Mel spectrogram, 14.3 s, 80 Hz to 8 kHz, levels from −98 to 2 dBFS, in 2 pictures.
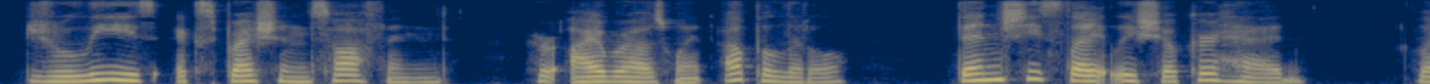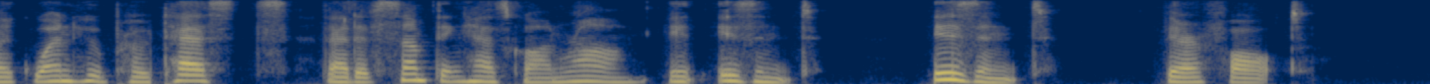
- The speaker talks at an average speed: No, slow, 125 wpm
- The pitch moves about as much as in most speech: Yes, average, 3.4 semitones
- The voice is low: No, medium, 175 Hz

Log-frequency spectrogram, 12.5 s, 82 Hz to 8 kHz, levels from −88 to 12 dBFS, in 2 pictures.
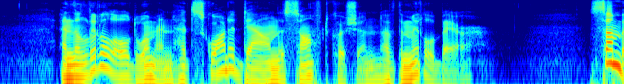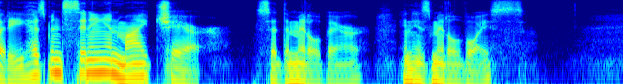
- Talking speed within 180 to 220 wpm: No, average, 145 wpm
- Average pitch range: No, wide, 6.7 semitones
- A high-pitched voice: No, low, 105 Hz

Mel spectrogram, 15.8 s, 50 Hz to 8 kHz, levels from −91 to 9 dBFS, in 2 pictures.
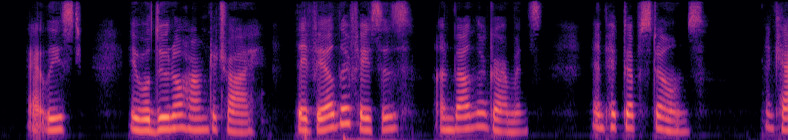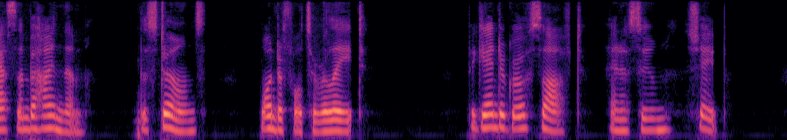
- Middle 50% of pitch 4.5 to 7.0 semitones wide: No, average, 3.6 semitones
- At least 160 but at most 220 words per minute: No, average, 140 wpm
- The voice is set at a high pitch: Yes, high, 205 Hz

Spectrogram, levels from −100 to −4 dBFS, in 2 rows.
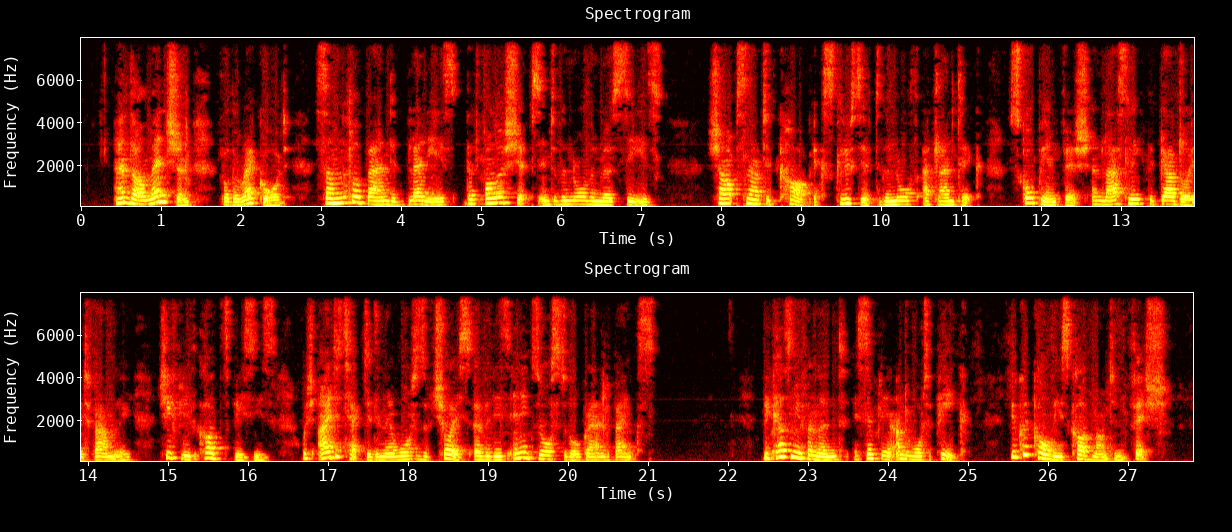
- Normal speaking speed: No, slow, 130 wpm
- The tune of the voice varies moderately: No, wide, 6.4 semitones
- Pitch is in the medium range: Yes, medium, 175 Hz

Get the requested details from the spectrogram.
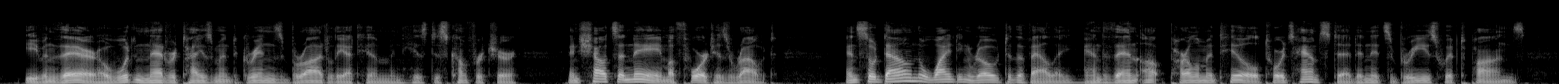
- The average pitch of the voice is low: Yes, very low, 80 Hz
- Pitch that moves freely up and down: Yes, wide, 6.2 semitones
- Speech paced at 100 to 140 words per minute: No, average, 155 wpm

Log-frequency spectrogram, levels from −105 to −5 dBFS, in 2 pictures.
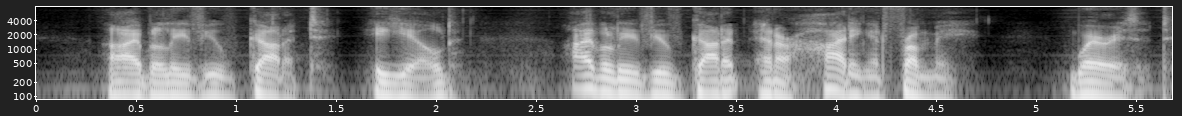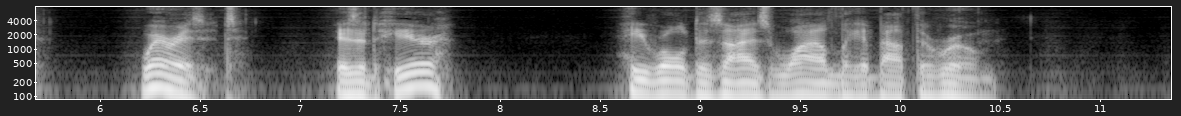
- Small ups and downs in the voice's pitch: No, average, 3.4 semitones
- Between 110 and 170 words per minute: No, average, 185 wpm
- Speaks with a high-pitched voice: No, very low, 95 Hz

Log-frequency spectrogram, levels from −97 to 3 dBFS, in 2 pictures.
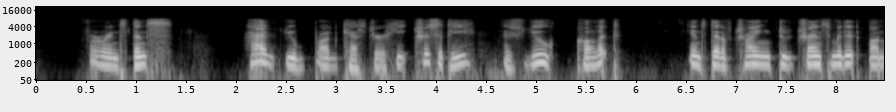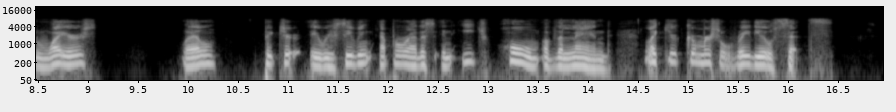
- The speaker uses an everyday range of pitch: Yes, average, 3.4 semitones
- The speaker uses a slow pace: Yes, slow, 125 wpm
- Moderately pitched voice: Yes, medium, 170 Hz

